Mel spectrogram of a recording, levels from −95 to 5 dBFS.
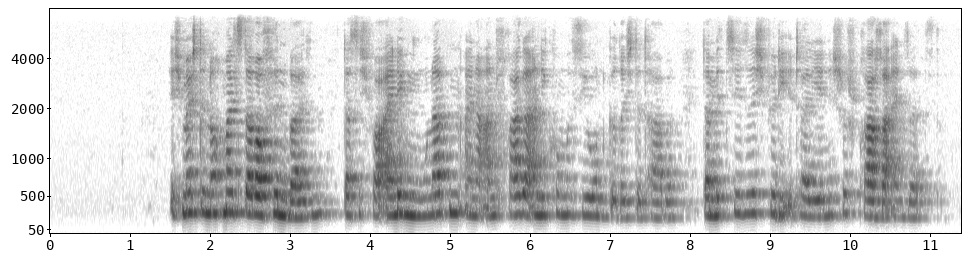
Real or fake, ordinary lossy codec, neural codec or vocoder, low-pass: real; none; none; none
